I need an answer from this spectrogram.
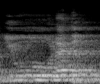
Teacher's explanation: Tidak dengan hamzah tapi dilepas lebih cepat.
